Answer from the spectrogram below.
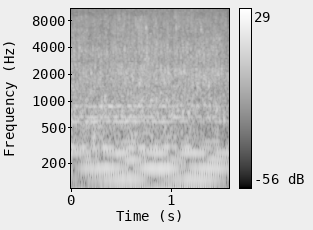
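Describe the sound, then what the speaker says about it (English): Rainwater runoff pours steadily into a storage pond in a continuous, loud rush of flowing water. "Runoff flows into a storage pond or tank."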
